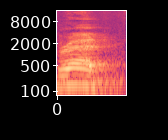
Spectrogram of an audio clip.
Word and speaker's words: read: ideas today I read yesterday I read it red sounds like that sounds like red but it's spelled like this today I read sounds like this long is some read the EA okay yesterday I read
